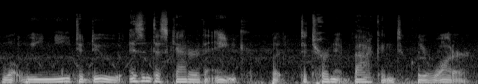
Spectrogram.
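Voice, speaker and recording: A man's voice: on the low side, normal speed, dark tone, slight background noise, close to an everyday voice. A man voicing an earnest, hesitant mentor from a game as he reads its dialogue aloud. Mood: patient teaching.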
